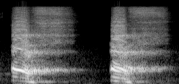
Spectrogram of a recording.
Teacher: যেটা আমিও ভুল করেছিলাম বাট বলল যেটা এফ হবে অর্থাৎ নিচের ঠোঁটটা কি করতে হবে উপরের দাঁতের সাথে লেগে তারপর বাতাস বের করে দিতে হবে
